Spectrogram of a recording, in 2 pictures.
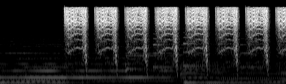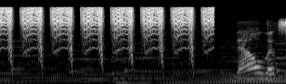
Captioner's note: kissing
